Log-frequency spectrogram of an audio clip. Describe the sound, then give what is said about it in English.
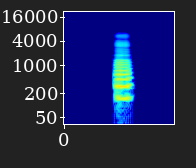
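A single short fart, a buzzy, tonal burst lasting only a fraction of a second, with silence before and after. “did you just fart?”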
